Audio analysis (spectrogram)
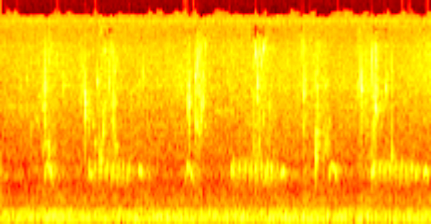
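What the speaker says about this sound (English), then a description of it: "arrives at the water and takes a long, cool drink to wash down another huge meal during this time of plenty" A lioness laps water at a pool, producing a series of close, rhythmic wet drips and splashes, roughly one every half second, over a low background rumble.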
